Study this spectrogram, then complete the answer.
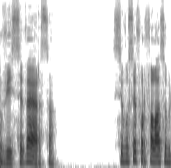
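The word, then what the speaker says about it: vice versa: tradição já vai só muito estranho você chegar e dizer wik wersa no meio de uma fala em português né todo mundo tá acostumado com vice-versa se você for falar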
